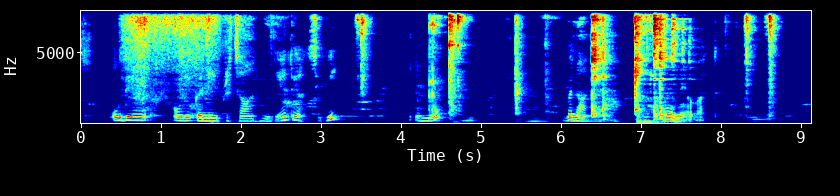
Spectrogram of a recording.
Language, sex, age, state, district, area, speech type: Dogri, female, 30-45, Jammu and Kashmir, Jammu, urban, spontaneous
